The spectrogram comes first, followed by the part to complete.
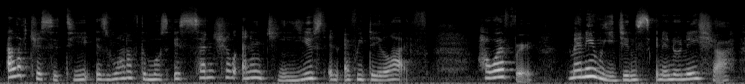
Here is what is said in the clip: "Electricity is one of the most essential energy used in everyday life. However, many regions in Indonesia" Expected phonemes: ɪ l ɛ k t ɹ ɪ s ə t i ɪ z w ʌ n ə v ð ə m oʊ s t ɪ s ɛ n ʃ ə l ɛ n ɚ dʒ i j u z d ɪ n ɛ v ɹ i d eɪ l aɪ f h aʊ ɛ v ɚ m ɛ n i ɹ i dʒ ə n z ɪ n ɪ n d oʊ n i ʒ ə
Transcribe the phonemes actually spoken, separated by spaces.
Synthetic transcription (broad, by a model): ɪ l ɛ k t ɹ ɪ s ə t i ɪ z w ʌ n ə v ð ə m oʊ s t ɪ s ɛ n ʃ ə l ɛ n ɚ dʒ i j u z d ɪ n ɛ v ɹ i d eɪ l aɪ f h aʊ ɛ v ɚ m ɛ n i ɹ i dʒ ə n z ɪ n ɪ n d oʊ n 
